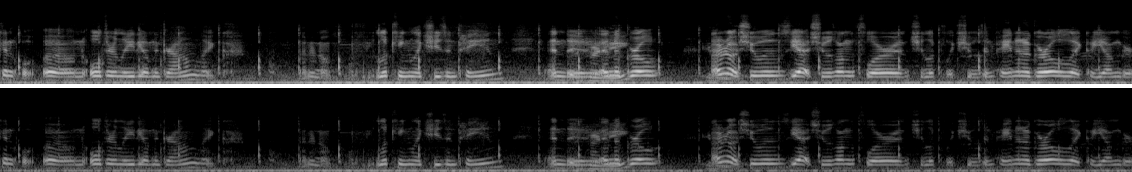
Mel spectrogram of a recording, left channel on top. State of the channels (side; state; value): right; quieter; 9.0 dB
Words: an older lady on the ground, like, I don't know, looking like she's in pain, and a girl, I don't know, she was on the floor and she looked like she was in pain, and a girl, like a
